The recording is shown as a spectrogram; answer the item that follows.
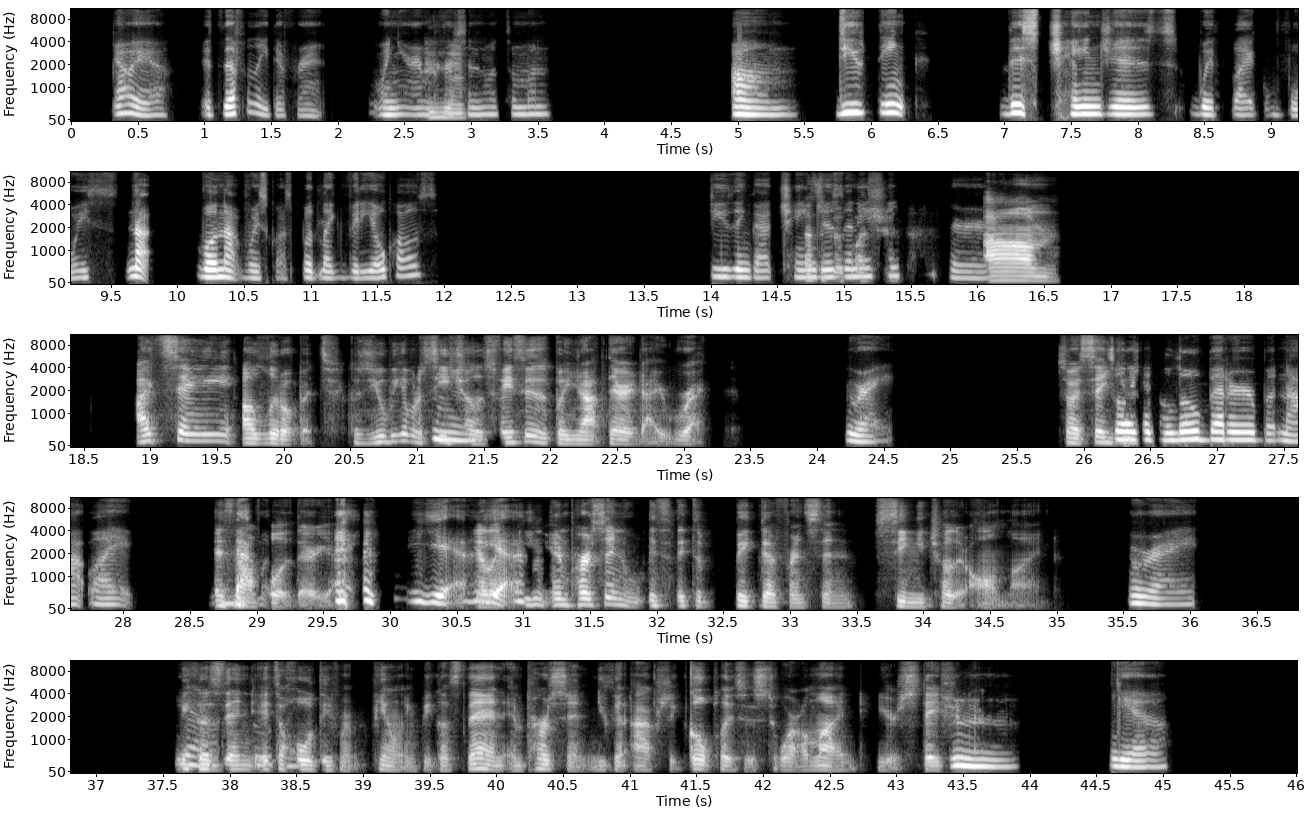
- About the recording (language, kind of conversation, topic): English, unstructured, How have smartphones changed the way we communicate?
- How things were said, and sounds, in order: chuckle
